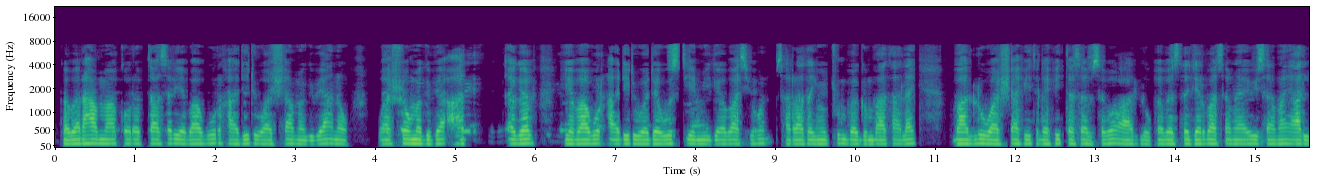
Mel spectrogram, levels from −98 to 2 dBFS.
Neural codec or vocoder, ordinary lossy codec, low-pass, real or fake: none; AAC, 32 kbps; 7.2 kHz; real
